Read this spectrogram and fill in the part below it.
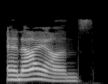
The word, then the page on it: anions: British English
